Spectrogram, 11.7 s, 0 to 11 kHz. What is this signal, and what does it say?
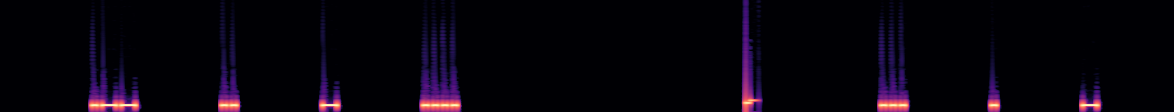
Morse code, heard as a keyed tone, about 25 wpm, spaced as for 9 wpm, 700 Hz. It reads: WITH SET
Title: 6x Character Spacing - Top 300 Words - 25wpm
